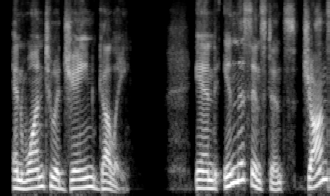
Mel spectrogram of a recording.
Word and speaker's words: Gully: And it's Gully, by the way.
